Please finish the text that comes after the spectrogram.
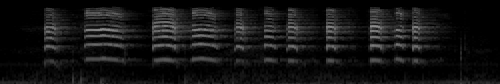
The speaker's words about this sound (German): dieses Geräusch von so einem Hundespielzeug, jeder hat schon mal irgendwie gehört oder irgendwo in der Hand gehabt oder gesehen oder so, dann weiß man Bescheid. Ich finde es ein bisschen übrigens ein bisschen laut, deswegen aufpassen.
